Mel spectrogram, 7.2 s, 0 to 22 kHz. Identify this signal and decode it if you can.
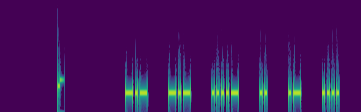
Morse code, heard as a keyed tone, about 25 wpm, spaced as for 14 wpm, 700 Hz. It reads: KK4IAH
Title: USA Call Signs - 6 Characters - 3x Character Spacing - 25wpm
